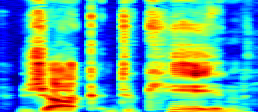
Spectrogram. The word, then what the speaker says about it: Jacques Duquesne: in this thing with her new potential stepdad jacques duquesne did i say right this time that's that's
